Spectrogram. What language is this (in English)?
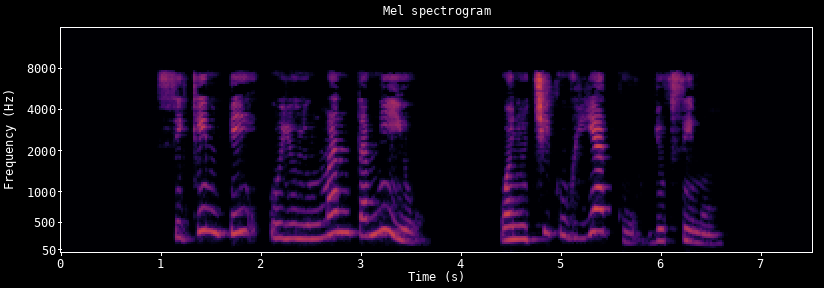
Ambo-Pasco Quechua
